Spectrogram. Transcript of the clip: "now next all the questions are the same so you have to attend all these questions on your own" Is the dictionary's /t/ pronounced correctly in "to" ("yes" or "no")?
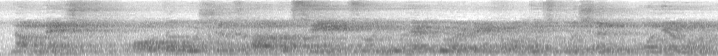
yes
